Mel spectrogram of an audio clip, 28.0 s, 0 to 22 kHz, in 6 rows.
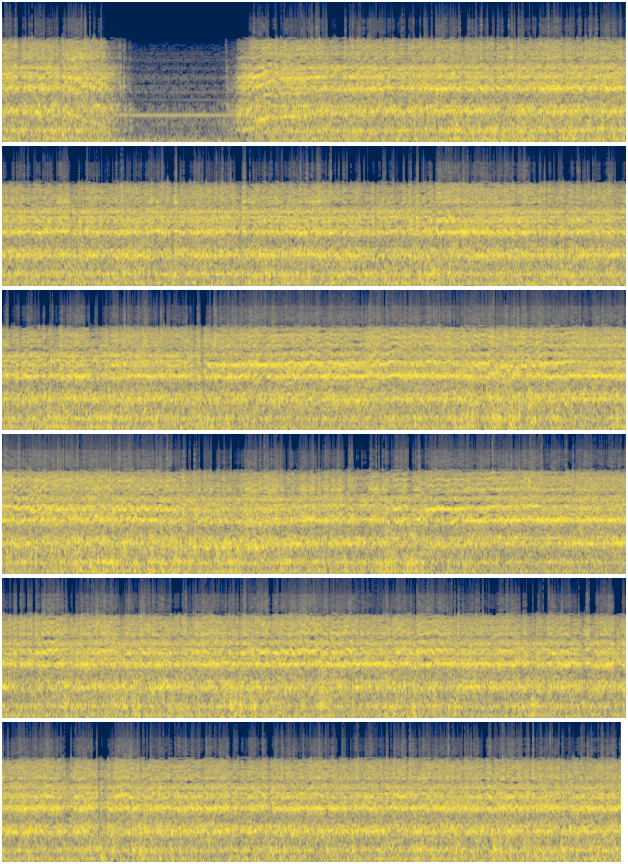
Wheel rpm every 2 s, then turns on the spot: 80, 230, 230, 230, 230, 220, 220, 220, 230, 240, 230, 230, 230, 230.
none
